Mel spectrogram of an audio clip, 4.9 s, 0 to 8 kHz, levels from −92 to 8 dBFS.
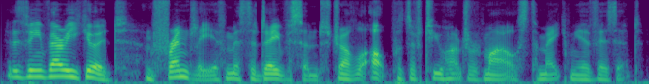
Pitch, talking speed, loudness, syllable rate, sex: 130 Hz, 270 wpm, -21 LUFS, 6.6 syllables/s, male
